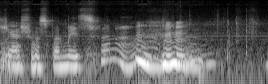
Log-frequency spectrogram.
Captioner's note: both laughing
